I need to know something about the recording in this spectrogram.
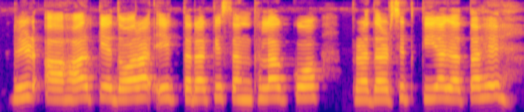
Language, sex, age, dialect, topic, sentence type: Hindi, female, 18-24, Awadhi Bundeli, banking, statement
